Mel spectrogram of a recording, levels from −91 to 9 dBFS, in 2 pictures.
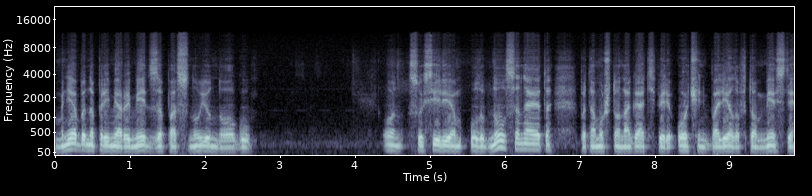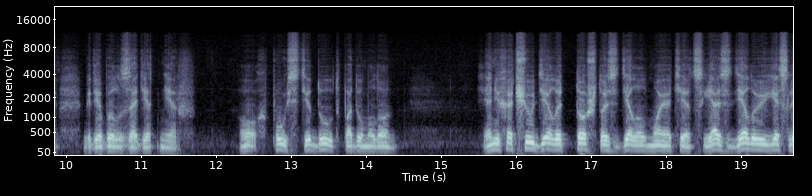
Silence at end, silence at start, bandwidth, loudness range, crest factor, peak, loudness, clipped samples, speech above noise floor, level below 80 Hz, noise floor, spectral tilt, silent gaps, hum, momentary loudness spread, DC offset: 0 s; 0 s; 12 kHz; 5 LU; 16 dB; 0 dBFS; -16 LUFS; under 0.1%; 44 dB; -46 dBFS; -59 dBFS; -5.5 dB/octave; none; none; 9 LU; under 0.1%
